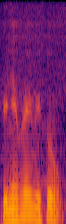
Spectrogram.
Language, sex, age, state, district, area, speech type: Bodo, male, 60+, Assam, Chirang, rural, spontaneous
